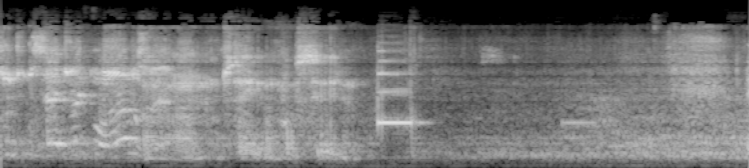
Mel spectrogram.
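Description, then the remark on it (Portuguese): A short, sharp censor bleep cuts into a stretch of talking to hide the name of the person who made a complaint, a steady electronic tone lasting about a quarter second before the voices carry on, with a fainter brief tone shortly after. The censoring was done by a parliamentary inquiry (CPI). “Esse bip, a censura foi feita exatamente aqui, inclusive pela CPI, para omitir o nome da, da pessoa que fez a denúncia.”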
